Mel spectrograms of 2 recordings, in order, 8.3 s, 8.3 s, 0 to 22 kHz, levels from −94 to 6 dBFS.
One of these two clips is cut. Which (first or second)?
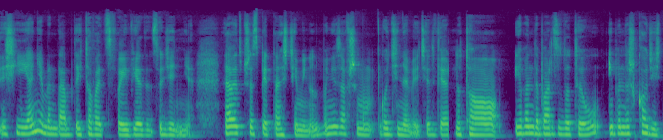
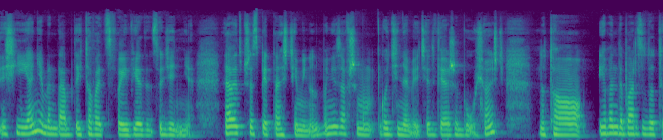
first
